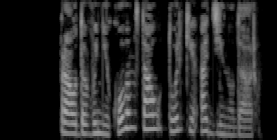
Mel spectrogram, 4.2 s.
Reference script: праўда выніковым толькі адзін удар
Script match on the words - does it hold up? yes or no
no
